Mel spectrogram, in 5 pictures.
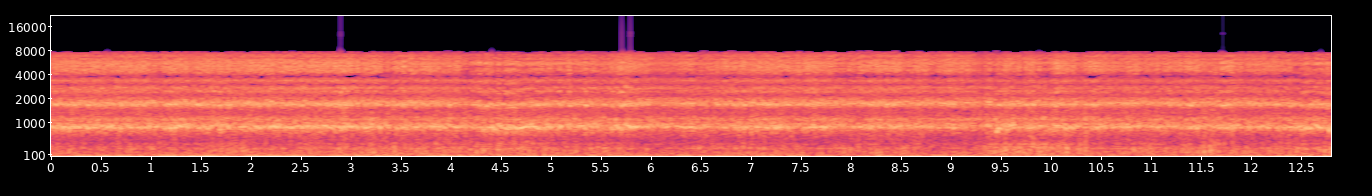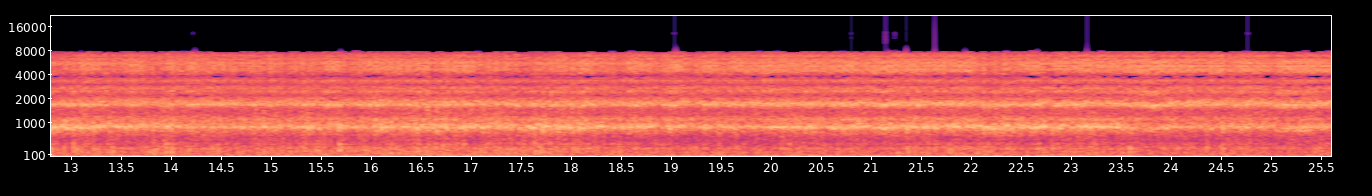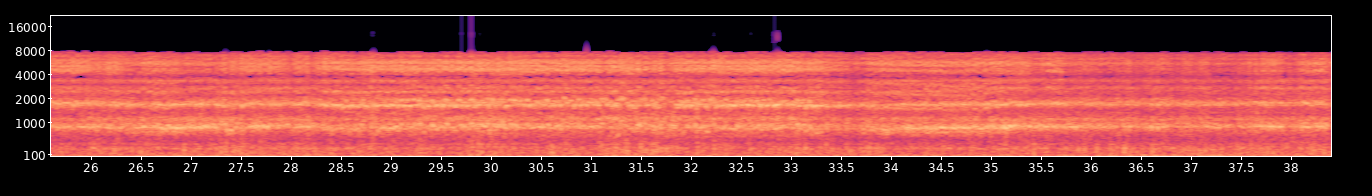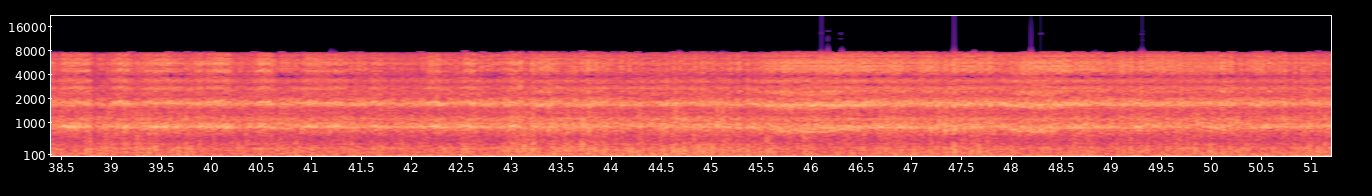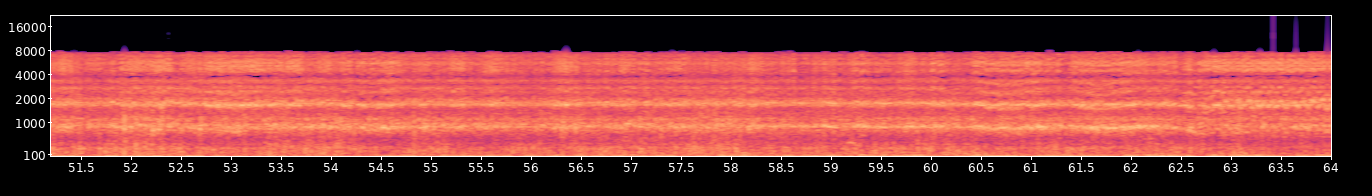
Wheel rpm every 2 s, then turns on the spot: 230, 230, 230, 240, 230, 230, 230, 230, 230, 230, 230, 230, 230, 220, 210, 200, 200, 210, 230, 230, 230, 230, 240, 230, 230, 230, 230, 230, 230, 240, 220, 210.
none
